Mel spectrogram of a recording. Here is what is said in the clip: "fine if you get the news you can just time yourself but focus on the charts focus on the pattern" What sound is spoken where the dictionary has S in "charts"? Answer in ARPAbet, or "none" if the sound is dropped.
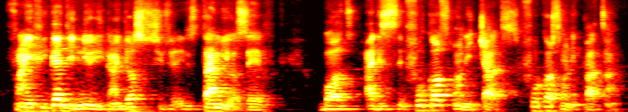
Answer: none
